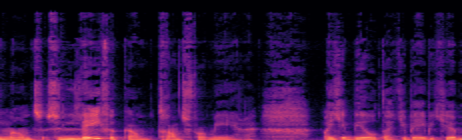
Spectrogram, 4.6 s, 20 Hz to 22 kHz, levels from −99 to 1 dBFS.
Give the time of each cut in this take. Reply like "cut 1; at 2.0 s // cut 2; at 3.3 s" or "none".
cut 1; at 3.2 s

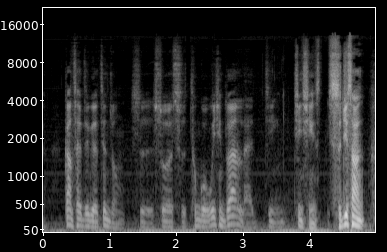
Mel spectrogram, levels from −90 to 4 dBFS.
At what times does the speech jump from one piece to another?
cut 1; at 1.2 s

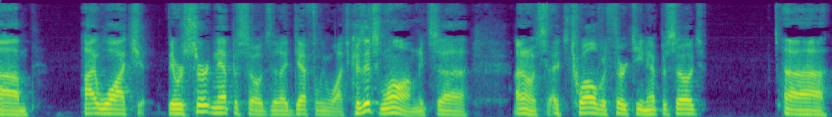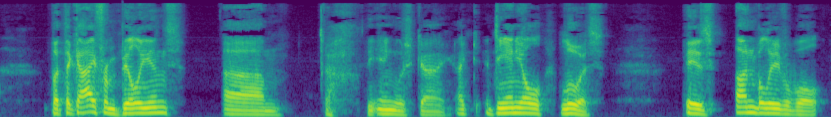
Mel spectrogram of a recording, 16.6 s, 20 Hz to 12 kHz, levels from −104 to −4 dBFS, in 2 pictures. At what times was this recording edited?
none

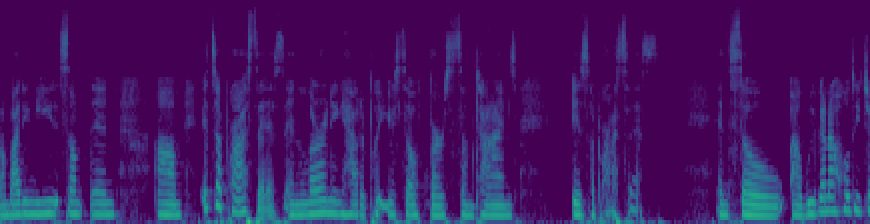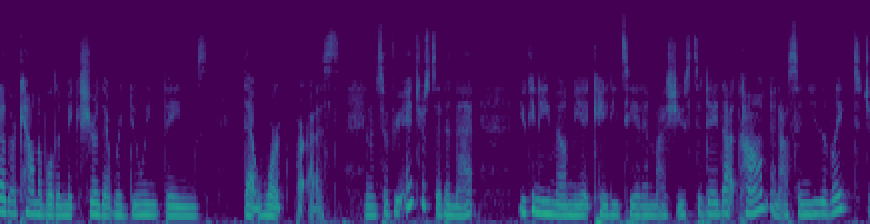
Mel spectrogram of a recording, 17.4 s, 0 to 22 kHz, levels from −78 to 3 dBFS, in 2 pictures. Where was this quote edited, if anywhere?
cut 1; at 12.3 s

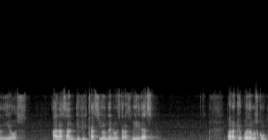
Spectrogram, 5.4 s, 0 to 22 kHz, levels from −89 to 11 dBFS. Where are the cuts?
none

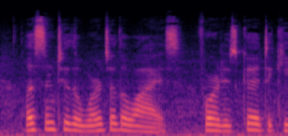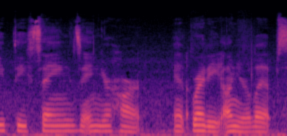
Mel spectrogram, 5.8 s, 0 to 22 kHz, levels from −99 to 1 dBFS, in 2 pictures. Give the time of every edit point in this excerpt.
cut 1; at 2.0 s // cut 2; at 4.8 s

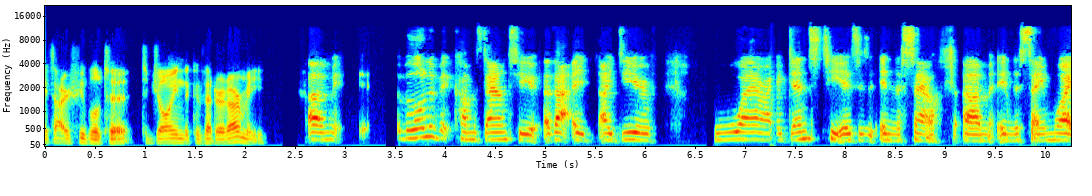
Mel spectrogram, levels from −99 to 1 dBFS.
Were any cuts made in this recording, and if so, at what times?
cut 1; at 2.6 s

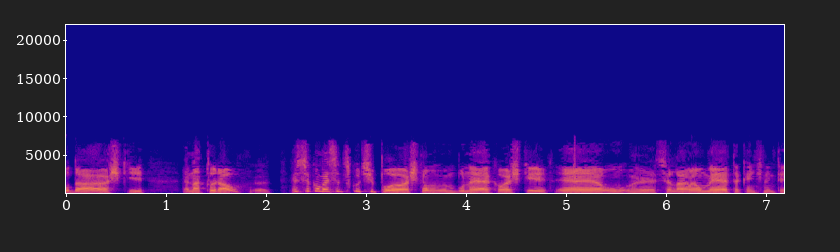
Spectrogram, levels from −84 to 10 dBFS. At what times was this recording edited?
cut 1; at 2.1 s // cut 2; at 4.9 s // cut 3; at 6.2 s

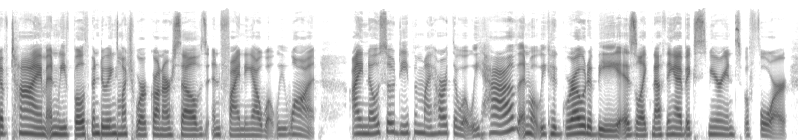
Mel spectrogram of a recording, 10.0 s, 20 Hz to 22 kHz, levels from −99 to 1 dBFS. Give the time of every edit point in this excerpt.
cut 1; at 1.5 s

